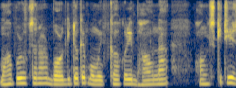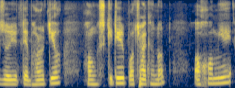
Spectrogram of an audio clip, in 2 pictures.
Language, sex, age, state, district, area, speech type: Assamese, male, 18-30, Assam, Majuli, urban, spontaneous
